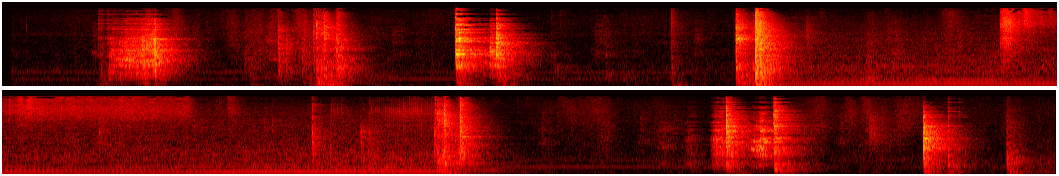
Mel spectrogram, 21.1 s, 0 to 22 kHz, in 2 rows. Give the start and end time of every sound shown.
[0.94, 2.02] cutlery and dishes
[2.69, 3.69] microwave
[4.47, 5.51] cutlery and dishes
[7.25, 15.58] microwave
[17.63, 20.85] cutlery and dishes

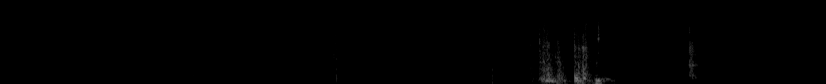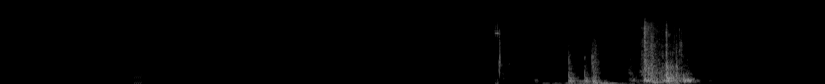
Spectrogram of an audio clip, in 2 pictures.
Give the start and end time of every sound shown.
[5.18, 7.11] window
[13.14, 15.40] window

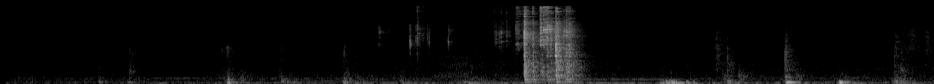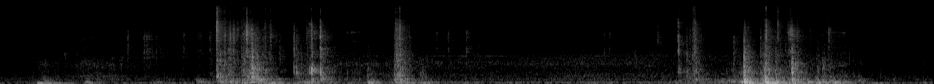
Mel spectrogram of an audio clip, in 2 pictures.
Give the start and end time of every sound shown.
[0.98, 1.20] footsteps
[2.18, 4.90] footsteps
[4.04, 5.89] keys
[6.57, 11.26] footsteps
[11.45, 13.97] window
[16.09, 18.00] window

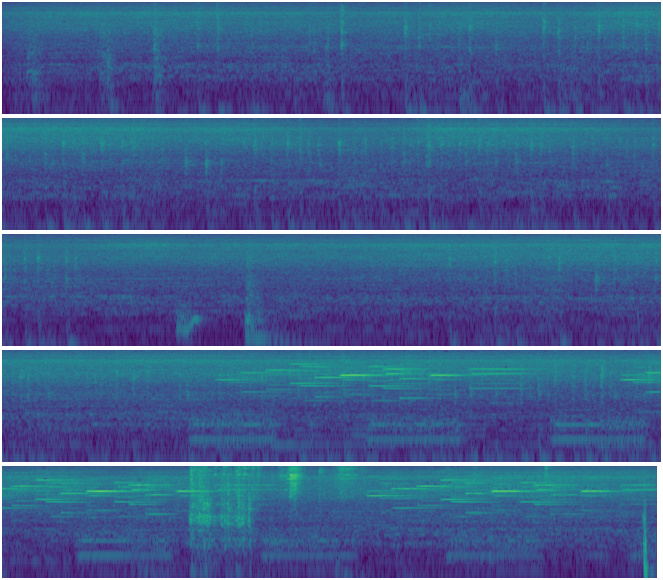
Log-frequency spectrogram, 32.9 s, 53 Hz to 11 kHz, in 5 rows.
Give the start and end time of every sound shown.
[0.00, 32.92] vacuum cleaner
[1.40, 13.99] keyboard typing
[18.01, 28.13] keyboard typing
[21.81, 32.92] phone ringing
[28.11, 30.03] keys
[30.73, 32.60] keys

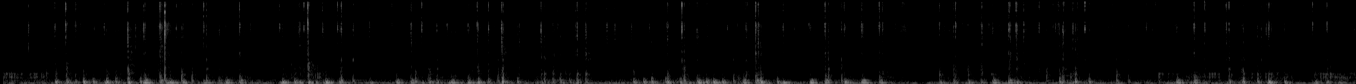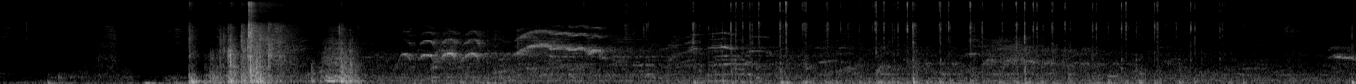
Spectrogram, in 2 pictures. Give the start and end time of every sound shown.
[0.00, 13.68] keyboard typing
[15.40, 17.22] window
[20.41, 26.14] keyboard typing

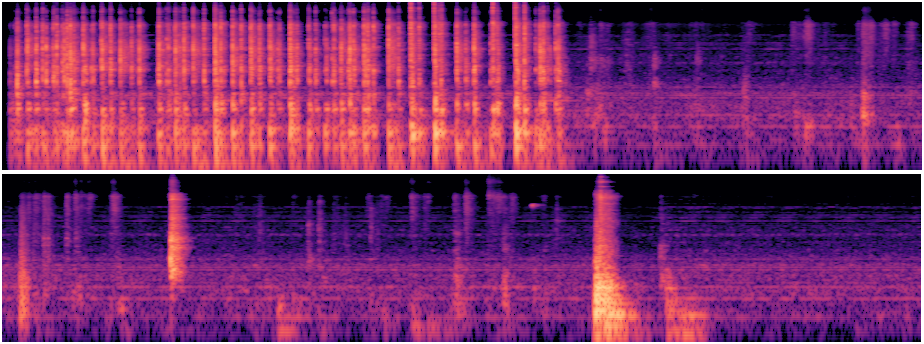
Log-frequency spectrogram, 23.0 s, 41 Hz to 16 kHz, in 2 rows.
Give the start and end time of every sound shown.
[0.00, 7.17] keyboard typing
[9.29, 13.11] footsteps
[13.56, 13.92] light switch
[16.00, 18.59] footsteps
[18.89, 20.39] door

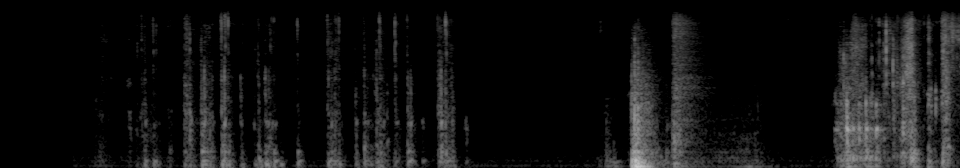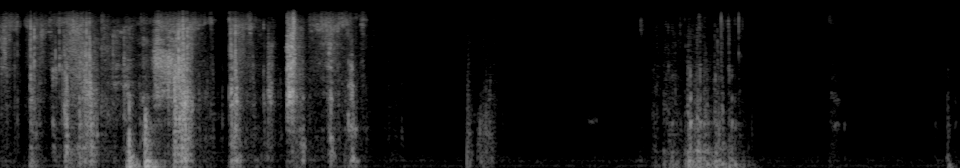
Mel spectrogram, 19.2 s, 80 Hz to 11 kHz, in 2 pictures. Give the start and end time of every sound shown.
[1.33, 4.78] keyboard typing
[6.25, 6.94] wardrobe or drawer
[16.00, 17.13] keyboard typing

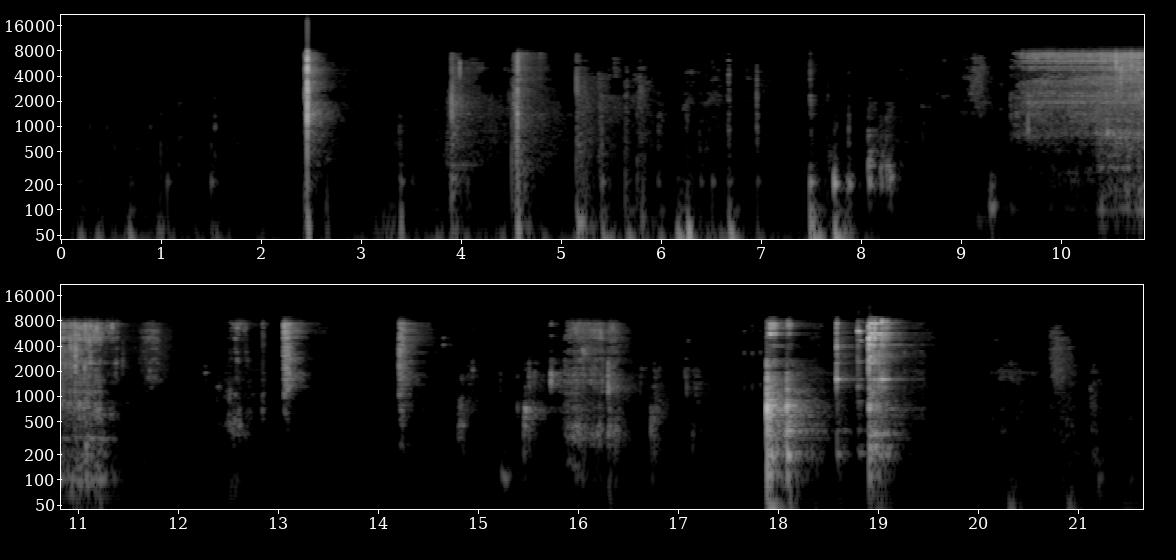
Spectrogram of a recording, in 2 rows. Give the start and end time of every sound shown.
[1.98, 2.79] light switch
[3.31, 7.10] footsteps
[7.36, 8.81] cutlery and dishes
[9.15, 12.14] running water
[12.20, 14.78] cutlery and dishes
[17.30, 19.82] cutlery and dishes

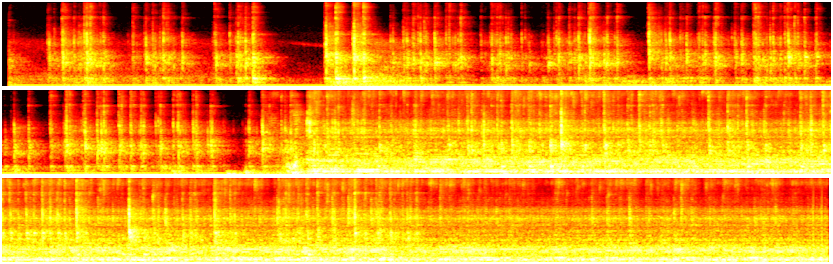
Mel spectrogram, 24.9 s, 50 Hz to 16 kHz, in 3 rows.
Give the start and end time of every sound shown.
[0.43, 21.11] keyboard typing
[11.10, 24.85] running water

